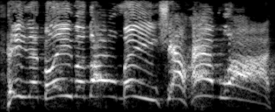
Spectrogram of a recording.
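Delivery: preacher's sustained cry quoting scripture; ringing proclamation. Retold or imitated. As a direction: proclaim the promise on one held note. Preacher proclaims words of Jesus.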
